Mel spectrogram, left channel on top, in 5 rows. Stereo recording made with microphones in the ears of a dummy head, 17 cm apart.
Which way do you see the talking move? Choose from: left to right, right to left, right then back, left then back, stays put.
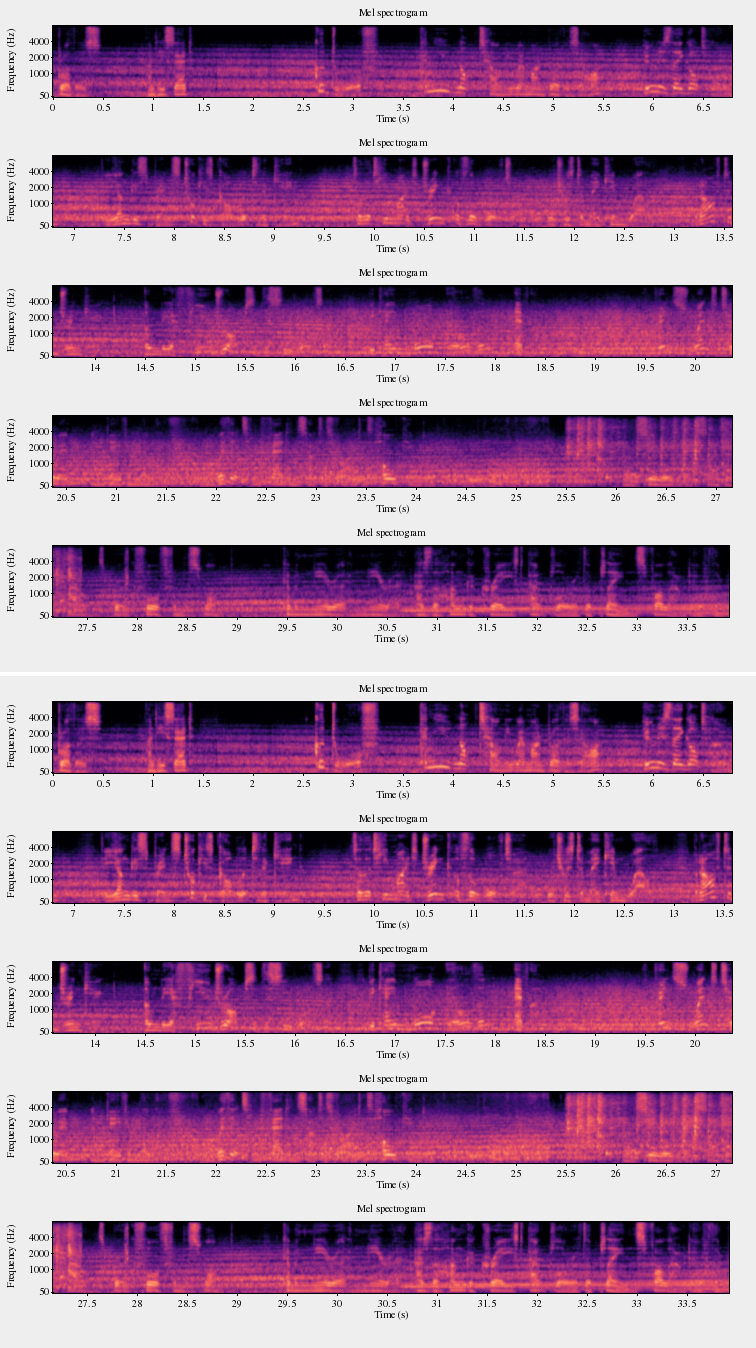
stays put.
